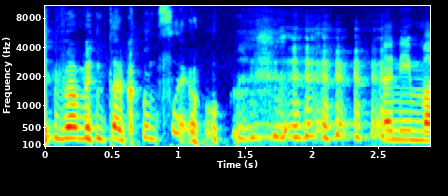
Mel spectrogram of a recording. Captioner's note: laughs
